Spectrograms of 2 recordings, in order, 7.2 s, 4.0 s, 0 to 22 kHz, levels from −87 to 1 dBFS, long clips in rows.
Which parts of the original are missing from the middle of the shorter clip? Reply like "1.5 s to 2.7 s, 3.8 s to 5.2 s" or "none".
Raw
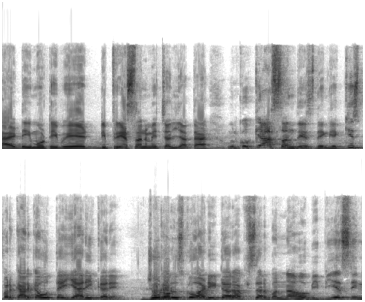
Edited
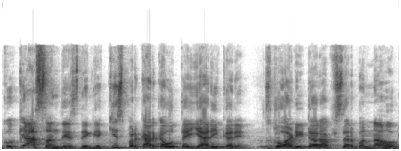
5.0 s to 5.4 s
